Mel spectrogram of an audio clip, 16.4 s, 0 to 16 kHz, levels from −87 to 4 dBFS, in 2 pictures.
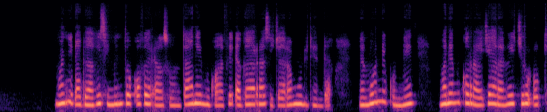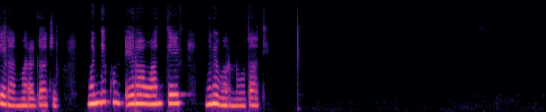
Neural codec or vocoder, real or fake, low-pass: codec, 44.1 kHz, 2.6 kbps, DAC; fake; 14.4 kHz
